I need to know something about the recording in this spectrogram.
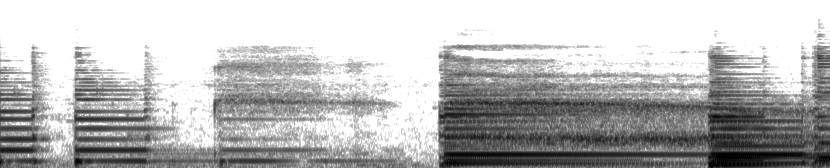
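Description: Acoustic guitar being strummed: a couple of soft chords at first, then a loud chord about three seconds in that is left to ring and fade, and another strong strum near the end.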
